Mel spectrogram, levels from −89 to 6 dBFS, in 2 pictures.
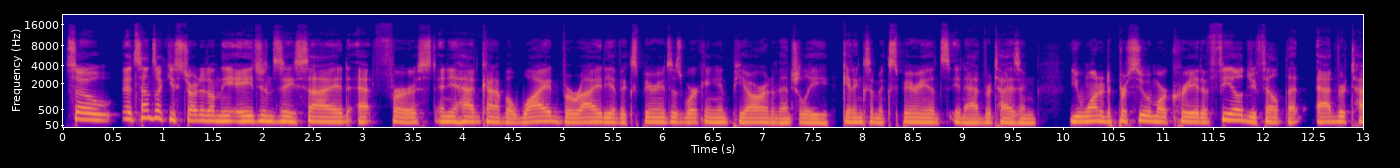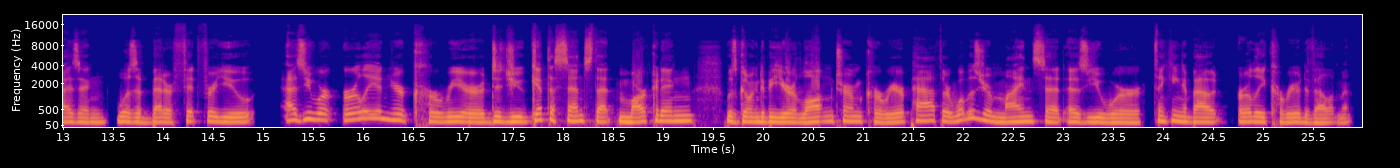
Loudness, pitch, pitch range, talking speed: -23 LUFS, 135 Hz, 125-150 Hz, 200 wpm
